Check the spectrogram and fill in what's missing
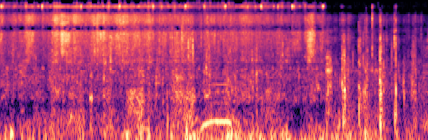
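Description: Cattle in a hillside forest pasture give a low, drawn-out moo at a moderate distance against a quiet outdoor background, with faint rustling and footsteps around it.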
